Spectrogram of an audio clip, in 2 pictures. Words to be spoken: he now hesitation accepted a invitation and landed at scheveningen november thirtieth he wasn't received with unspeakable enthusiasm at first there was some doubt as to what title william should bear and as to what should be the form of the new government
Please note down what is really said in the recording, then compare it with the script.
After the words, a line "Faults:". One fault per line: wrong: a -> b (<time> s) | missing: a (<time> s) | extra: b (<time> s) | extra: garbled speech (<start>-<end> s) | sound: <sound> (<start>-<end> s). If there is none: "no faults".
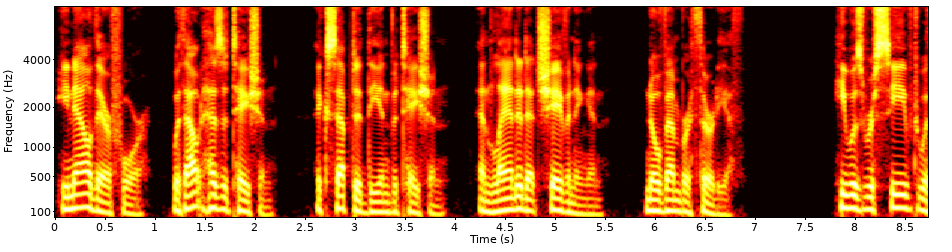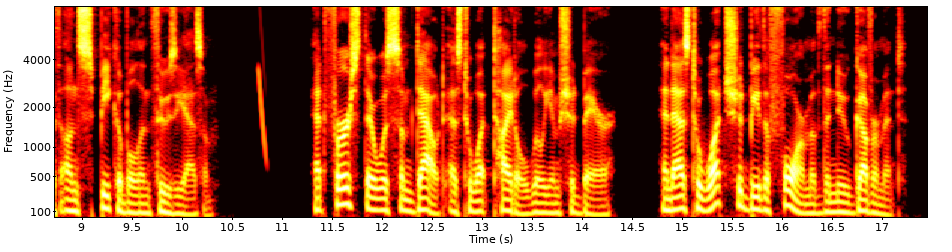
he now therefore without hesitation accepted the invitation and landed at scheveningen november thirtieth he was received with unspeakable enthusiasm at first there was some doubt as to what title william should bear and as to what should be the form of the new government
Faults:
extra: therefore without (0.4 s)
wrong: a -> the (3.1 s)
wrong: wasn't -> was (8.0 s)
sound: chirp (10.8-10.9 s)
